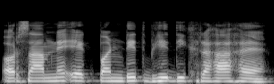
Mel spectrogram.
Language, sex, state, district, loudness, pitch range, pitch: Hindi, male, Jharkhand, Garhwa, -12 LUFS, 145-160 Hz, 150 Hz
